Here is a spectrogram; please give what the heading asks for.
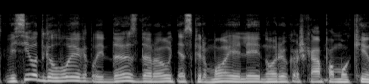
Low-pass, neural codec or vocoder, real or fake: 10.8 kHz; none; real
